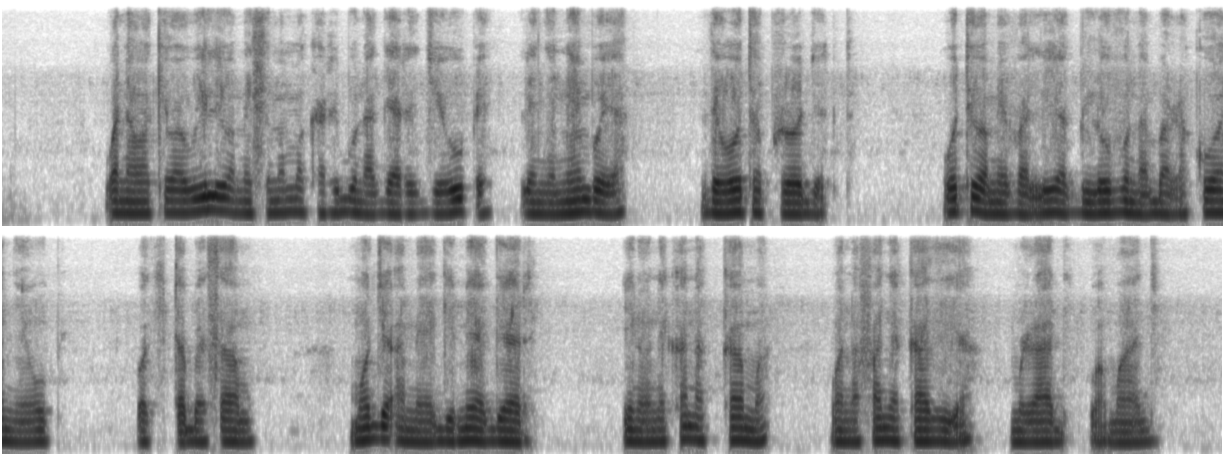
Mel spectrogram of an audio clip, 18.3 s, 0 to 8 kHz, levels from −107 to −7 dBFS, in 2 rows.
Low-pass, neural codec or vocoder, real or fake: 7.2 kHz; none; real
